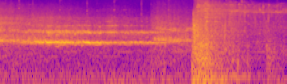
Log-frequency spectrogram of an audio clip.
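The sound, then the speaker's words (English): A car's tires squeal in a sustained, high-pitched skid for about two seconds, then a loud crash with scattering, shattering debris cuts it off. No one speaks. “Some of these drivers, they like to run over pedestrians and run into each other, and then their cars go.”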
